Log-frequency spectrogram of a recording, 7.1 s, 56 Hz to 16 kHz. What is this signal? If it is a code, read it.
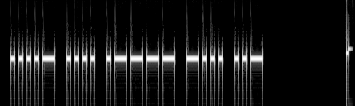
Morse code, heard as a keyed tone, about 15 wpm, 700 Hz. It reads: 4H1BU
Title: Five Challenging Letter-Number Combinations 15wpm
